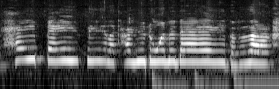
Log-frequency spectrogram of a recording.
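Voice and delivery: high, sweet greeting voice; friendly owner's wife. Retold or imitated. Owner's wife greeting a regular customer, sweet and high. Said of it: "The wife saw me and she was like".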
